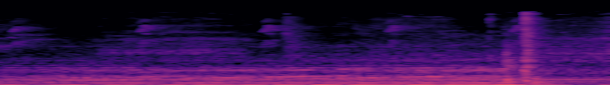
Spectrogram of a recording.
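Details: Samsung washing machine that had hummed without spinning, after a wiring harness repair; smooth, steady low motor hum at even pitch with no knocking or dragging: spin now running normally.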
